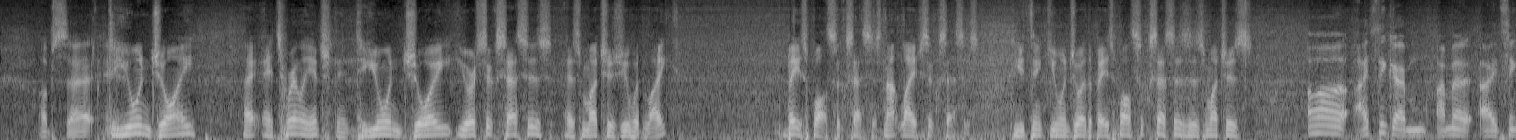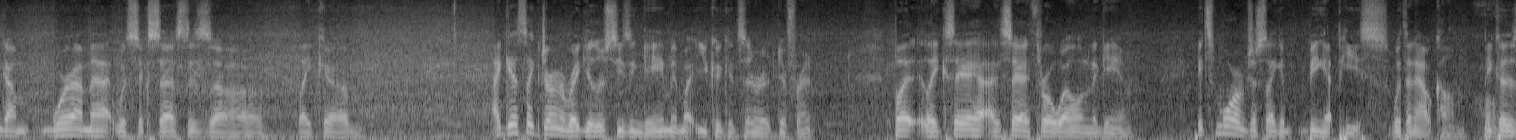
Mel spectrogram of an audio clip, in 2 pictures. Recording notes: at 2024 Braves Fan Fest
